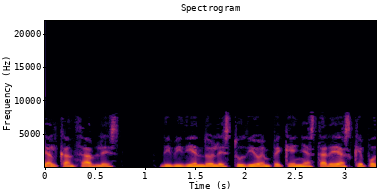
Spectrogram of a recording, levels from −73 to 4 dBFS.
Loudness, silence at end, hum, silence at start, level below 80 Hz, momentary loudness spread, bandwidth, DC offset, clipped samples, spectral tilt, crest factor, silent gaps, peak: -21 LUFS; 0 s; none; 0 s; -48 dBFS; 8 LU; 8.2 kHz; 2%; under 0.1%; -7.5 dB/octave; 16 dB; 0.80-1.07 s; -4 dBFS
